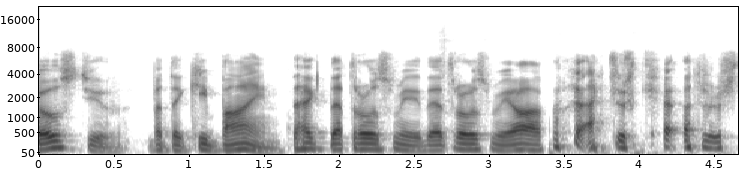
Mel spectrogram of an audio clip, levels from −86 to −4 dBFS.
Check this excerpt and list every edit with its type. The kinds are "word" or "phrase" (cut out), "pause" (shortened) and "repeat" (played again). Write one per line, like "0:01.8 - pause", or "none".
0:01.7 - pause
0:02.0 - word
0:02.7 - word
